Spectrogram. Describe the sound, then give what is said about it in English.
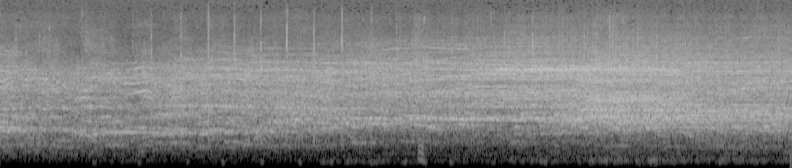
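A large arena crowd roars at a women's basketball game, a dense, steady wall of cheering and chatter that swells a little louder near the end. “You hear the crowd.”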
